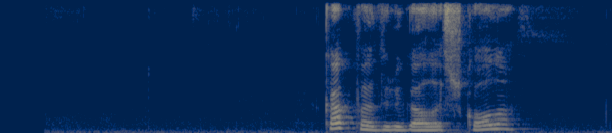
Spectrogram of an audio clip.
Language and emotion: Russian, neutral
